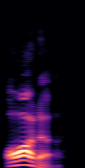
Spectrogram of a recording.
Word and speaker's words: ought to: Oughta. Notice the pronunciation.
